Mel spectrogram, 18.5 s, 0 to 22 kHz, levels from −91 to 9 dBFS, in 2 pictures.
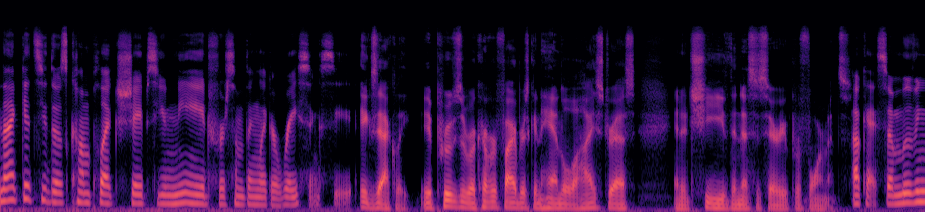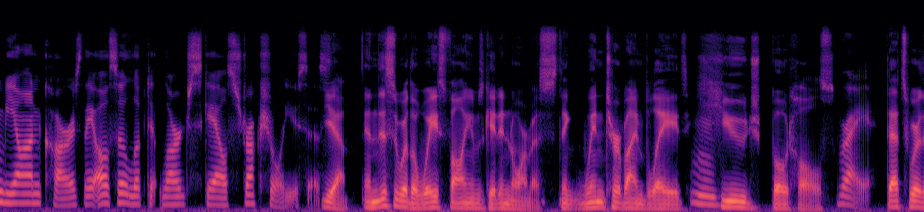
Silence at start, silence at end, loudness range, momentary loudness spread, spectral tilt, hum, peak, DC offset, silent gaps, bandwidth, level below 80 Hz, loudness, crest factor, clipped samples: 0 s; 0 s; 4 LU; 8 LU; -5.5 dB/octave; none; -10 dBFS; under 0.1%; none; 13 kHz; -46 dBFS; -30 LUFS; 20 dB; under 0.1%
